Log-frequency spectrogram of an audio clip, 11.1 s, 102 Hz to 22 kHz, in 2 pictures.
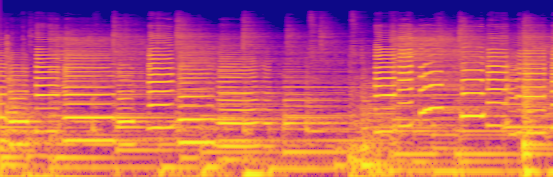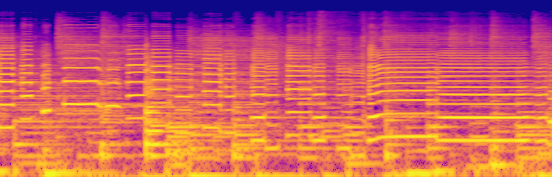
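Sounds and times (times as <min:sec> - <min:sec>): bass: 0:00.0 - 0:11.0
drum kit: 0:00.0 - 0:11.0
saxophone melody: 0:00.0 - 0:11.0.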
